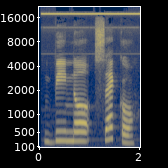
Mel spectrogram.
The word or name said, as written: vino seco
